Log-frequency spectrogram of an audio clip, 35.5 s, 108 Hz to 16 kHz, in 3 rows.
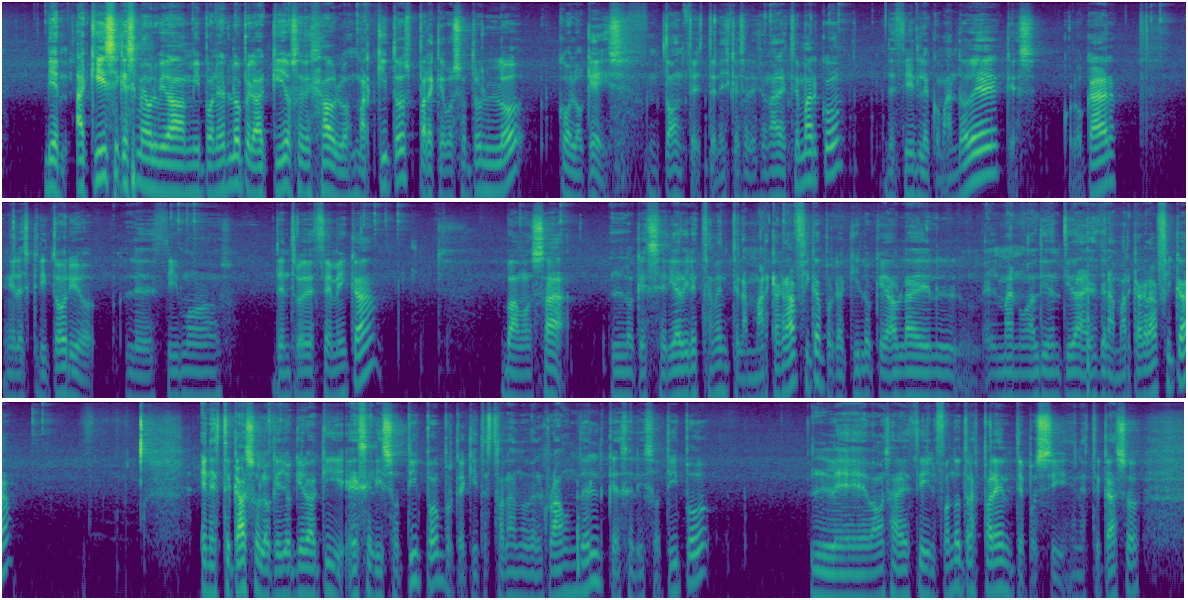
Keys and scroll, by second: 1.6 space, 9.3 super+d.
